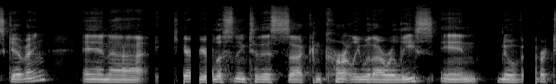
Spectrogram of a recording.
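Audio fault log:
1.48–2.13 s, digital broadcast dropout: the receiver lost corrupted frames and muted, leaving several short holes totalling 448 ms, the longest 160 ms, with abrupt 3 ms fades.
5.23–5.37 s, digital broadcast dropout: the receiver again muted on failed frames, cutting the speech for 128 ms with a 3 ms fade before the sound returns.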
